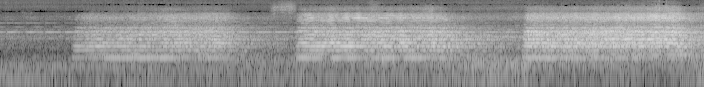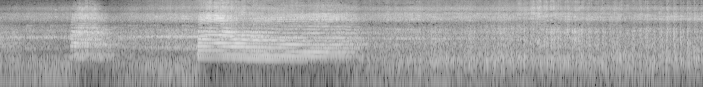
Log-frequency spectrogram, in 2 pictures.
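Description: BNSF diesel locomotive's multi-note air horn sounding a string of long blasts, then a short one and a final long blast that drops in pitch as the locomotive passes. Then the coal train's cars rumble past, their wheels clicking over the rail joints.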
